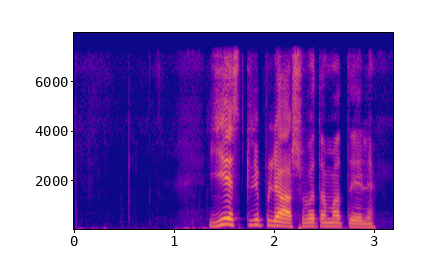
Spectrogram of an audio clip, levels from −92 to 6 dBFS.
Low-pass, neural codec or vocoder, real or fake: 7.2 kHz; codec, 24 kHz, 3.1 kbps, DualCodec; fake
